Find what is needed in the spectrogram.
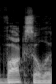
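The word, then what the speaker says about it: Vauxhall: UK uh Mrs Noy and I rented a voxel a voxel yeah it's v u x h a l l I believe is the spelling but they pronounce it voxel as only the British wood yeah right and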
